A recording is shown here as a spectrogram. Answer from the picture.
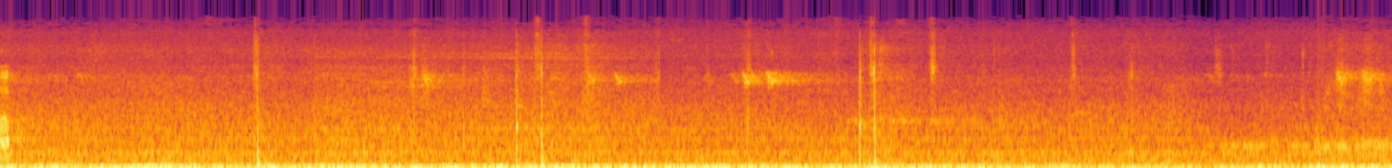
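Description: Tennis racket volleying a tennis ball: a few sharp pops of ball on strings about two seconds apart, over a steady low rumble.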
